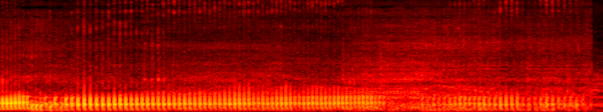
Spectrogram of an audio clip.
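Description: Small motorcycle engine running past on a dirt track, its even firing pulses loudest at first and fading away over about four seconds as the bike rides off.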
